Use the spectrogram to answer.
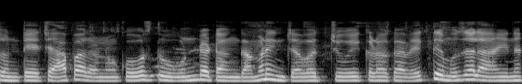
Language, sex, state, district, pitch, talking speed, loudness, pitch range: Telugu, female, Andhra Pradesh, Visakhapatnam, 180 Hz, 140 wpm, -15 LUFS, 180-200 Hz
